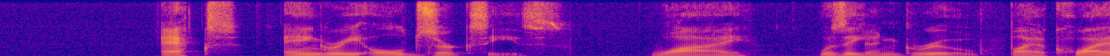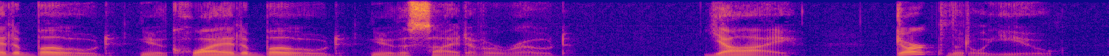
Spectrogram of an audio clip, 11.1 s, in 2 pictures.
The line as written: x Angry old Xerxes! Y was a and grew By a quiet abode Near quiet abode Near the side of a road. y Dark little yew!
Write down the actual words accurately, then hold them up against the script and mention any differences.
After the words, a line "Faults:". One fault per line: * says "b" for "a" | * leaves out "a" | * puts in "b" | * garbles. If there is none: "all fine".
x Angry old Xerxes! Y was a and grew By a quiet abode Near quiet abode Near the side of a road. y Dark little yew!
Faults:
all fine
